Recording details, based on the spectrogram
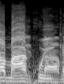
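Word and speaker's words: Makyguns: มา ได้ ที่ เพจ มา คุย กัน นะ ครับ m a ky g u n s ครับ อ่าน ว่า มา คุย กัน ด้วย อ วัน นี้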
